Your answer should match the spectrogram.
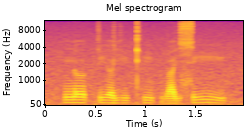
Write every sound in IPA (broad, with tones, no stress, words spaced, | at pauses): nɤː˧k̚ʔi˩ə̯ ji˩ kʰiː˧˩k̚ba˩j siː˥˨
